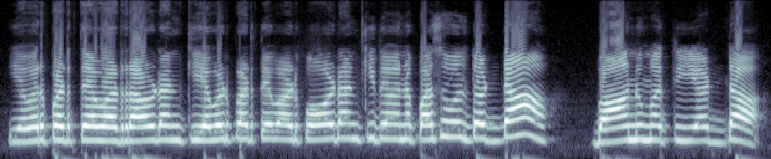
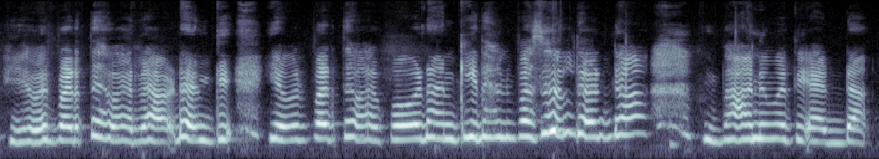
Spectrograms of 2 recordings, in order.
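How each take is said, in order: First: It is said in an angry tone. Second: It is said in an excited tone.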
